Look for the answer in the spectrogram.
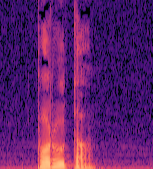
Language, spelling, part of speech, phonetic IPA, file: Polish, poruta, noun, [pɔˈruta], Pl-poruta.ogg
